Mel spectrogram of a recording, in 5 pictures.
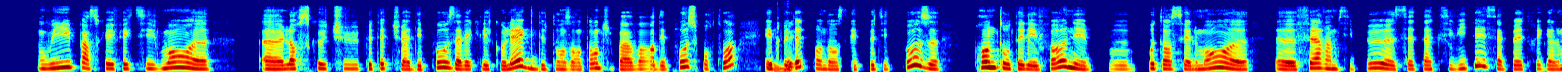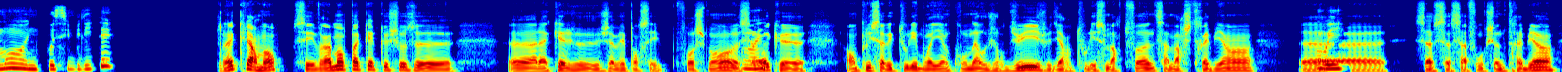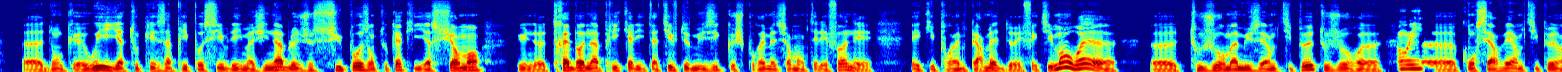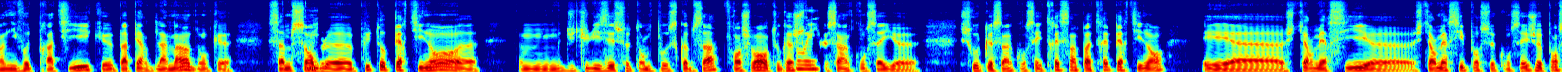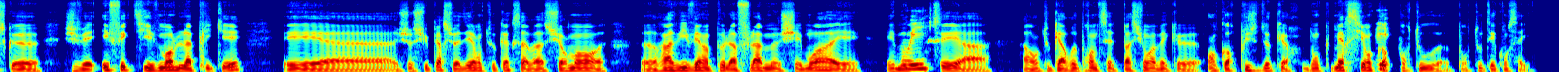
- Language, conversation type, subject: French, advice, Comment puis-je trouver du temps pour une nouvelle passion ?
- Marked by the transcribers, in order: unintelligible speech; stressed: "suppose"; stressed: "pertinent"; stressed: "effectivement"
